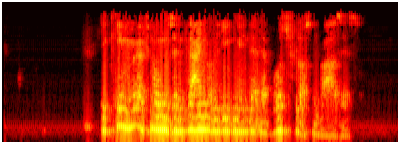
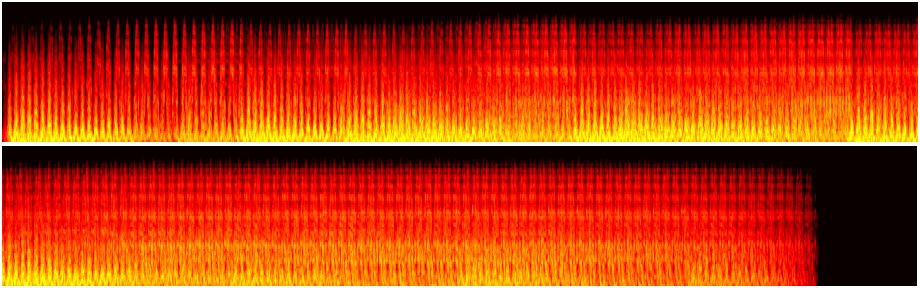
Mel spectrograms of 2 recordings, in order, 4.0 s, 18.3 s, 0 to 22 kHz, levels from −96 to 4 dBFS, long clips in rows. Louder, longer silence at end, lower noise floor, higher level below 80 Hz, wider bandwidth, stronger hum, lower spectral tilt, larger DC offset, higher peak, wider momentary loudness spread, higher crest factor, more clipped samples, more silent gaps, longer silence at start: first, -22 LUFS vs -25 LUFS; second, 0.4 s vs 1.2 s; first, -65 dBFS vs -45 dBFS; second, -46 dBFS vs -32 dBFS; first, 16.5 kHz vs 11.5 kHz; neither; second, -3.5 dB/octave vs -7 dB/octave; neither; first, -2 dBFS vs -10 dBFS; about the same, 12 LU vs 11 LU; first, 20 dB vs 14 dB; neither; neither; first, 0.85 s vs 0.05 s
